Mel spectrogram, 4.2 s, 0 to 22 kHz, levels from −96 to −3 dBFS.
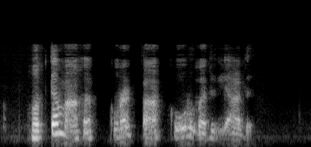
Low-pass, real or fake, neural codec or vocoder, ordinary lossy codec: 7.2 kHz; fake; codec, 44.1 kHz, 2.6 kbps, DAC; AAC, 32 kbps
